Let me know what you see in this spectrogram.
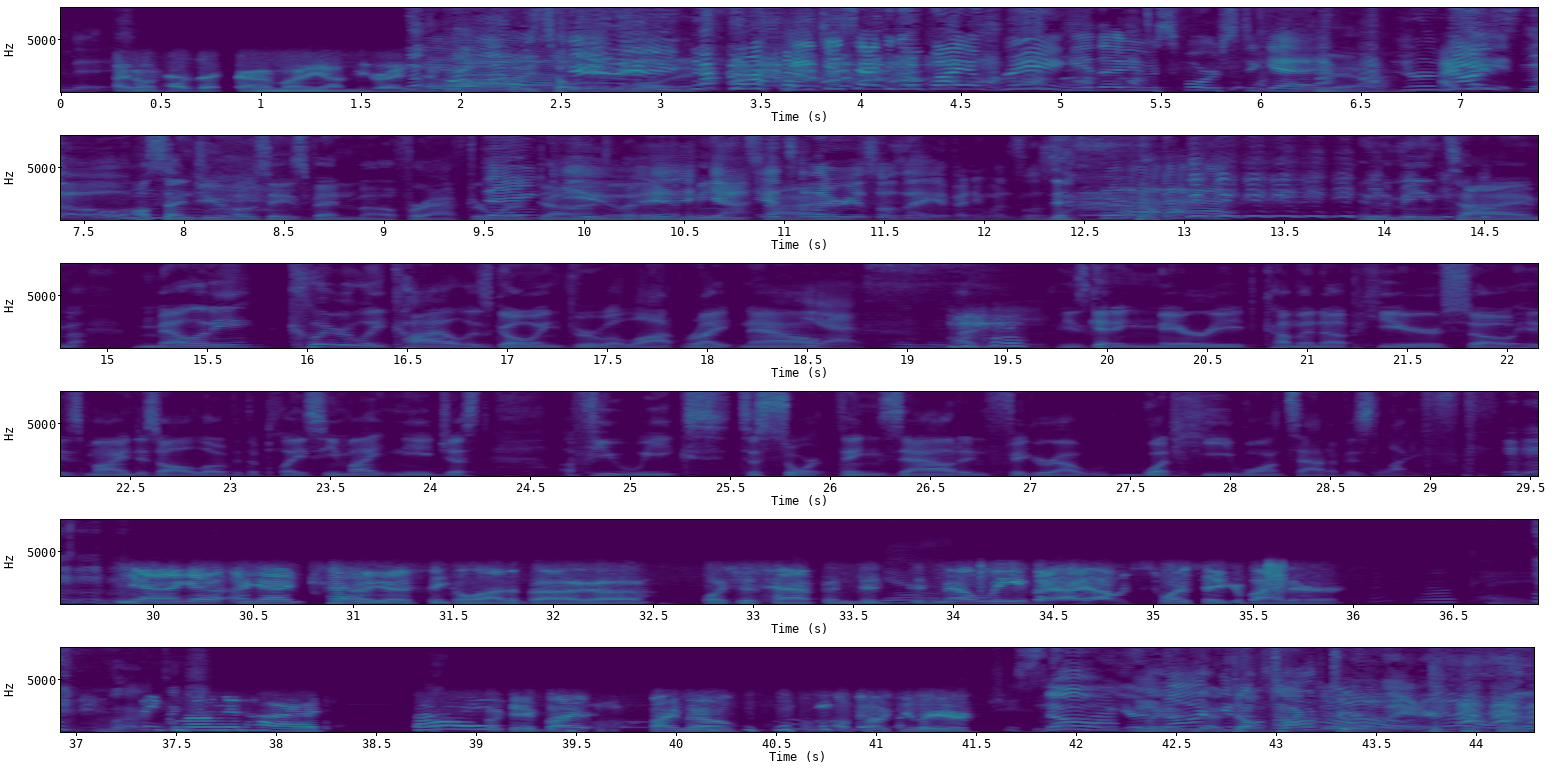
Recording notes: The guy in today’s Awkward Tuesday Phone Call has stayed friends with his ex for 10 years!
